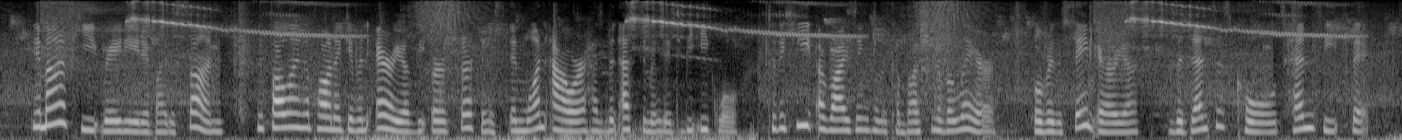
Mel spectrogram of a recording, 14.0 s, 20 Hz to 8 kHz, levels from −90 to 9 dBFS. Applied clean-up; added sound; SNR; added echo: none; Fireworks + Bus; 8 dB; none.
